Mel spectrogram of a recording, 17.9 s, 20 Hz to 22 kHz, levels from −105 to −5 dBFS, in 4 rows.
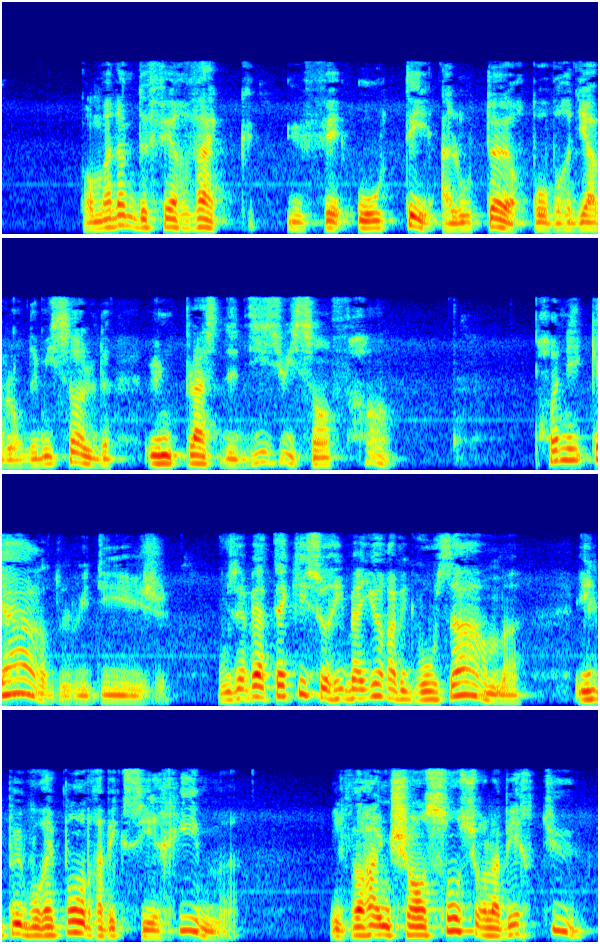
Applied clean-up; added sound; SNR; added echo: none; none; none; none.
